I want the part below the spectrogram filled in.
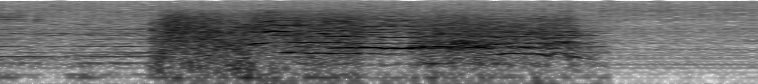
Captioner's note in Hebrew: זעקה של ממותה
